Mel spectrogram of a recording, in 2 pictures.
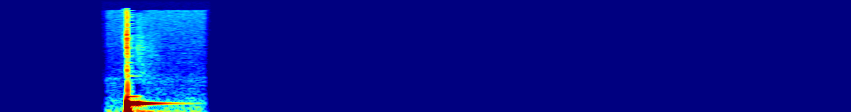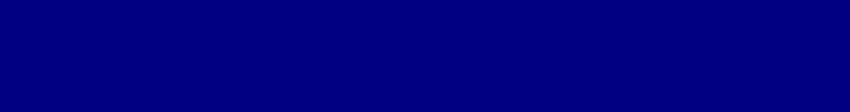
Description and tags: OWI CorkedBottle
cork being pulled out of a bottle
cork, ping, plop, pop, popping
